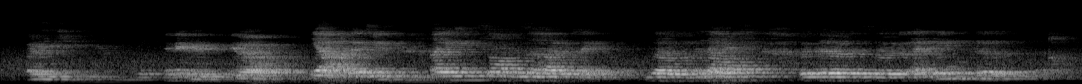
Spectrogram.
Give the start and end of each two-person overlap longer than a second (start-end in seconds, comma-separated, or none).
none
